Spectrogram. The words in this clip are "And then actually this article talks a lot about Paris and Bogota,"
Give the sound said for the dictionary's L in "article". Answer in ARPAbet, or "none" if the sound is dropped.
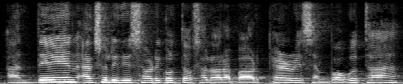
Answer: L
